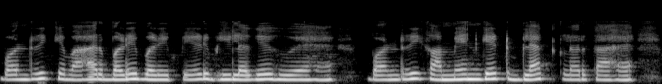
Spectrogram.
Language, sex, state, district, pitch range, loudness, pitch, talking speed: Hindi, female, Jharkhand, Palamu, 215-235 Hz, -13 LUFS, 225 Hz, 165 wpm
